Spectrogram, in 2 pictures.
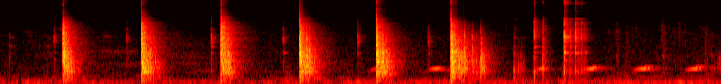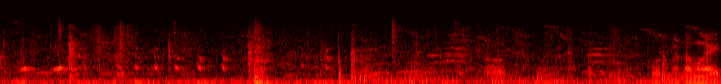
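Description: Claw hammer driving nails into wooden chair slats: about seven sharp blows, roughly two a second, in the first four and a half seconds, then a single lighter blow later.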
